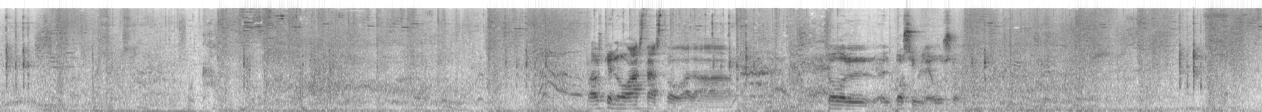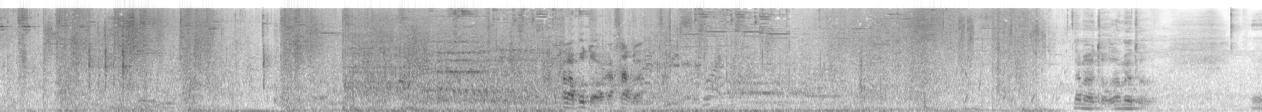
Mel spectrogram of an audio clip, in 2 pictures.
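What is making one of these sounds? A man talks into a microphone with animation, close by.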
